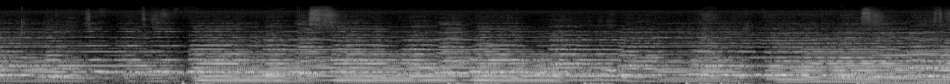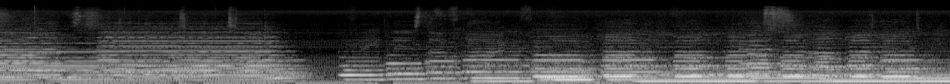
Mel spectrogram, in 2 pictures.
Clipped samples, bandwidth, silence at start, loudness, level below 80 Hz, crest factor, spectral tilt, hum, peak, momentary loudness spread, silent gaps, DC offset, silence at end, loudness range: under 0.1%; 16 kHz; 0 s; -18 LUFS; -38 dBFS; 16 dB; -7.5 dB/octave; none; -2 dBFS; 10 LU; none; under 0.1%; 0 s; 7 LU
